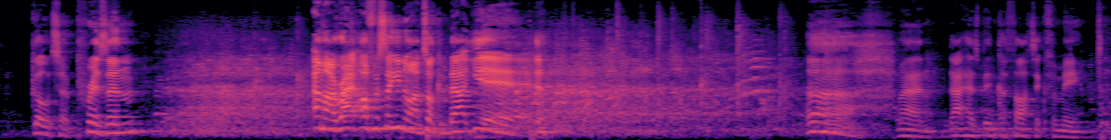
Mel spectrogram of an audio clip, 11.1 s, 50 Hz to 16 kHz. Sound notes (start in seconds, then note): 8.0 crowd laughing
